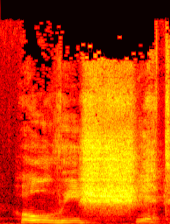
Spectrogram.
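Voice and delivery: drawn-out, high, awestruck exclamation; stunned realization. Acted. Viewer seeing an old scene pay off, stunned. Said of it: "you're like".

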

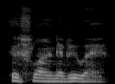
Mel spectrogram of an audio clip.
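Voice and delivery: usual speaking voice

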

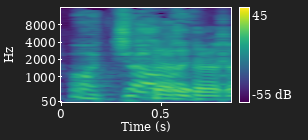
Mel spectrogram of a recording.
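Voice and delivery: high, teasing hail; hailing little Charlie. Retold or imitated. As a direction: call out fondly to a wee boy in Scots. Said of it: "talking in your Scottish accent to Charlie".

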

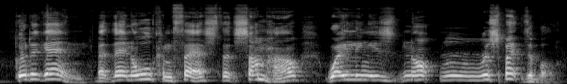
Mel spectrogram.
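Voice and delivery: a disdainful imagined skeptic; objector's voice. Acted. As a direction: play the snobbish critic.

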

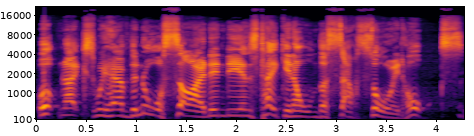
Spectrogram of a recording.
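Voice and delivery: loud, high, drawn-out mock Australian sportscast; Australian radio announcer. Shown as a demonstration. Auditioning for radio, hammed-up Australian announcer accent. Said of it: "talk like an Australian, I can get on the radio".

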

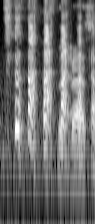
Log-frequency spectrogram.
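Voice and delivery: slow, laughing words. Real, not acted. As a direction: drag it out through laughter. Laughing about being high.

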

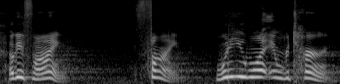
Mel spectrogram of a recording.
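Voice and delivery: mock exasperation, building; sarcastic. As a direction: people sarcastically answering God. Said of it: "increasingly sarcastic and exaggerated".

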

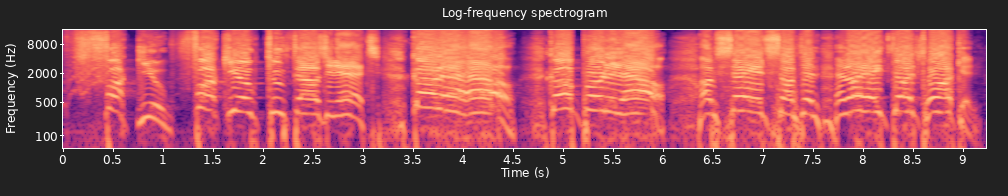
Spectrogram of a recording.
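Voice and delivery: very high, furious shout; screaming. Real, not acted. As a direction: scream it at them, hold nothing back. Screaming at the crowd.

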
